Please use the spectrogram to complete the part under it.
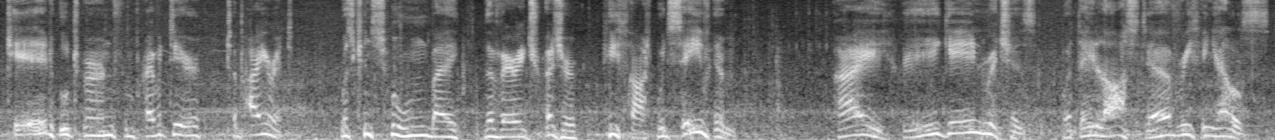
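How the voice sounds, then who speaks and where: A cursed old pirate captain haunting the seas, spinning grim tales in a thick pirate dialect. His voice is gravelly and a little raised in pitch. He speaks very slowly and ominously, with theatrical grandeur. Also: noisy background, full character voice. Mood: grave, scornful. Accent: pirate-style dialect. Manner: ominous, grandiose, deliberate rhetorical delivery. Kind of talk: theatrical scripted monologue.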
